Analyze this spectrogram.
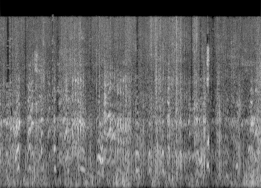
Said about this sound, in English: These toms having none of it, gobbling their displeasure at anyone bold enough to approach.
